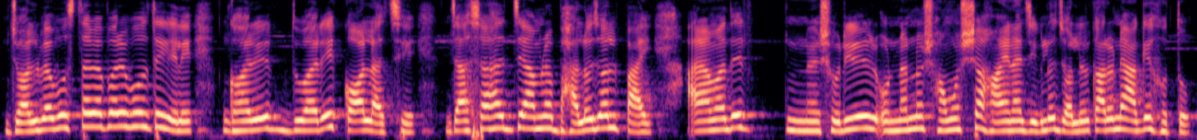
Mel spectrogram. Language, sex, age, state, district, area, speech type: Bengali, female, 30-45, West Bengal, Purulia, rural, spontaneous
